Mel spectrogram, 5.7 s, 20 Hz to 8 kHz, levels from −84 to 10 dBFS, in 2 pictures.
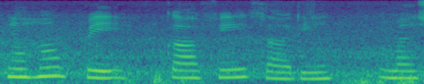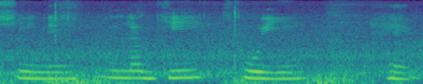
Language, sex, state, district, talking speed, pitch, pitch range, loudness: Hindi, female, Madhya Pradesh, Dhar, 85 wpm, 245 Hz, 230-260 Hz, -14 LUFS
